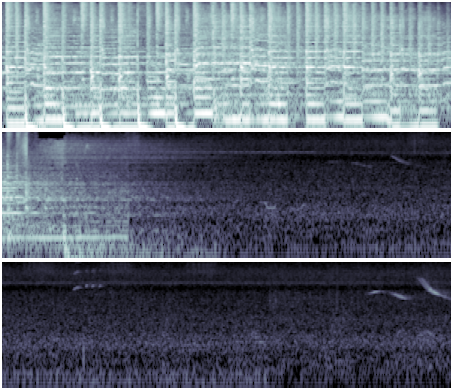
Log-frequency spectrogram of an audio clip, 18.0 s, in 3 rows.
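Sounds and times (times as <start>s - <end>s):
low steady hiss: 6.4s - 17.9s.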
